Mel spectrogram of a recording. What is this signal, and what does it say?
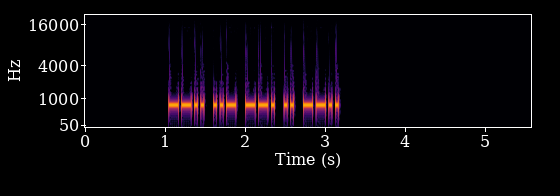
Morse code, heard as a keyed tone, about 29 wpm, 700 Hz. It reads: ZUGIZ
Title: Code Groups - 5 Letter:Numbers - 30wpm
